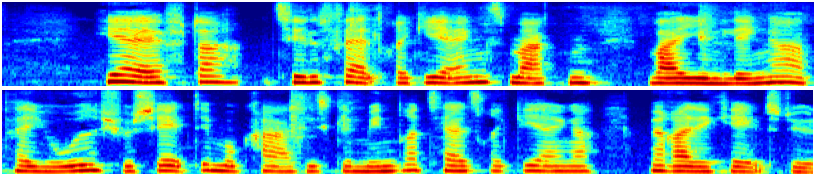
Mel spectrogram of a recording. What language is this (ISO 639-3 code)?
dan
